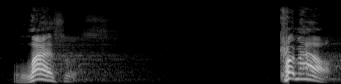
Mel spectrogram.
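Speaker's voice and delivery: loud, high, slow summons; commanding shout. Acted. Jesus shouts to Lazarus at the tomb, loud and commanding. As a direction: call the dead man out with authority. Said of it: "Jesus shouts it".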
